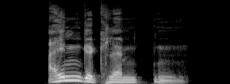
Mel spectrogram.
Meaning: inflection of eingeklemmt: 1. strong genitive masculine/neuter singular 2. weak/mixed genitive/dative all-gender singular 3. strong/weak/mixed accusative masculine singular 4. strong dative plural
- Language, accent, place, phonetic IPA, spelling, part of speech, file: German, Germany, Berlin, [ˈaɪ̯nɡəˌklɛmtn̩], eingeklemmten, adjective, De-eingeklemmten.ogg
